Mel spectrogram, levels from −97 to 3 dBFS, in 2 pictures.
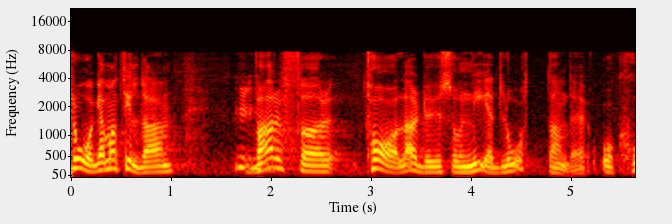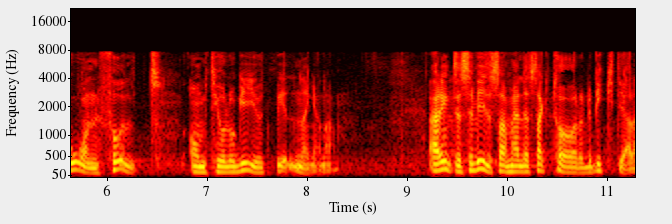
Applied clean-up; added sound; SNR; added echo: none; none; none; none.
